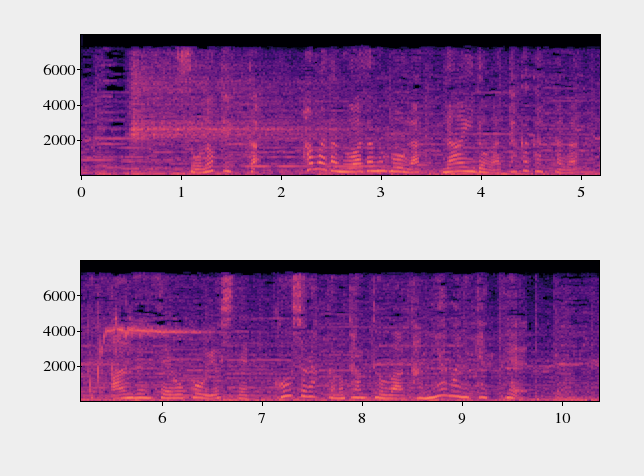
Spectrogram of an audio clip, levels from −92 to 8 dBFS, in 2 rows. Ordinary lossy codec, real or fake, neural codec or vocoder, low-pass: AAC, 32 kbps; real; none; 7.2 kHz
